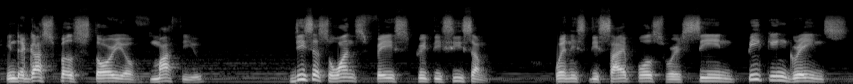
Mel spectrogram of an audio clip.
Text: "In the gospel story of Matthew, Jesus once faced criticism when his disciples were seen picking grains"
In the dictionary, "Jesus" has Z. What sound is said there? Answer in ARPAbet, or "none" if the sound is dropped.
S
